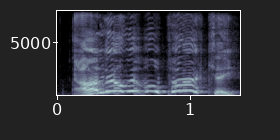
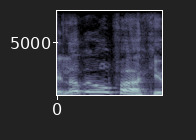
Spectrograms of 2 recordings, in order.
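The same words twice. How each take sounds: First: Very high falsetto perky squeak. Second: Raised, quicker perky voice. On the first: Acts out his lifted morale. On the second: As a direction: say it high but short of a squeal. Repeats the perky line less extremely. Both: Acted.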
